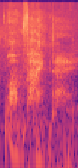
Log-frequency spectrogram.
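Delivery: whispered to herself, unvoiced. Shown as a demonstration. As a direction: breathe the words with no voice. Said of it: "That's a song, isn't it?".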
